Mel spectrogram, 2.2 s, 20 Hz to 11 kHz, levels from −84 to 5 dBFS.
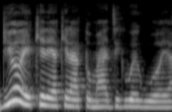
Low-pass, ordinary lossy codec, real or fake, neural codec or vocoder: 9.9 kHz; MP3, 96 kbps; real; none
